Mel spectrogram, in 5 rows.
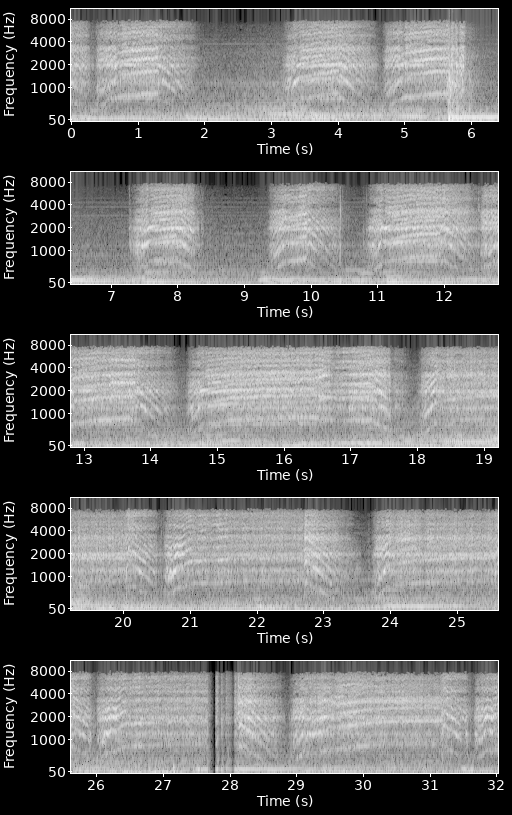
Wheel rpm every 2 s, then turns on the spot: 100, 40, 110, 50, 50, 70, 130, 130, 160, 170, 160, 120, 190, 180, 110, 180.
2-4 6-10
